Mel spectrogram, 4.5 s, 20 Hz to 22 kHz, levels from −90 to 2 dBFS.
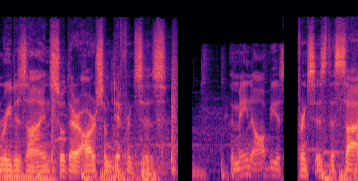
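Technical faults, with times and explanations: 2.22–3.74 s, input switched to a poorer device: input likely jumped to another microphone after a 0.19 s silence, so the sound dulls above 9 kHz, drops about 10 dB and gains faint new noise.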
